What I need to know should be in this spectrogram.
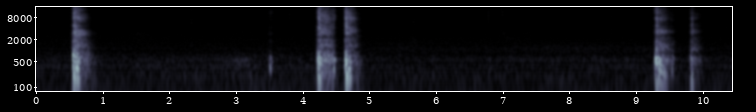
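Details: Female adult coughing: five harsh, abrupt, somewhat barking coughs, given singly and in pairs.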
